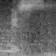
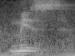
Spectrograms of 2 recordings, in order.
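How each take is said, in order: First: The word ends with a hissing s sound. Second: The word ends with a buzzing z sound. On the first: The speaker calls it wrong. "It is not Miss" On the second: The speaker calls it right. "It is Miz"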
